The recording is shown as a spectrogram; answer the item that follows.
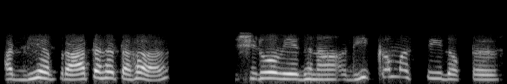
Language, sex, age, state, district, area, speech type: Sanskrit, female, 45-60, Andhra Pradesh, Nellore, urban, conversation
